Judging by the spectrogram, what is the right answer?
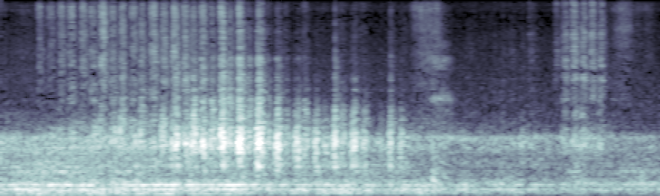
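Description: Water-based felt-tip marker scratching across paper in rapid short strokes as an area is filled in with colour. The strokes are busiest about two seconds in and thin out over the last couple of seconds.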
